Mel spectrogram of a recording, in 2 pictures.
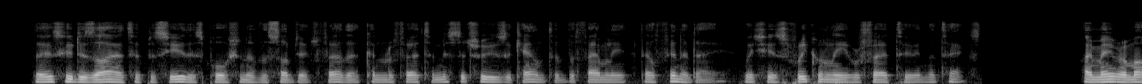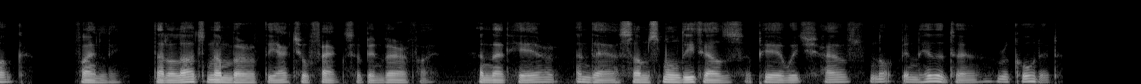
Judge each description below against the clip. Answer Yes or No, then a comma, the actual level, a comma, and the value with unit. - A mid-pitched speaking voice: No, low, 105 Hz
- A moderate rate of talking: Yes, average, 155 wpm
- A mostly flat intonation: Yes, narrow, 1.6 semitones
